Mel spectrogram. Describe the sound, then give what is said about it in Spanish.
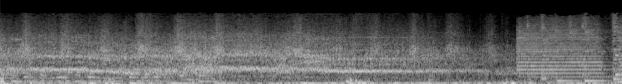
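A large crowd roars with continuous shouting and cheering, dense and loud throughout, with a sustained horn-like tone cutting in over the noise near the end. “para todos los que quieren soñar que algún día les griten aquí.”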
